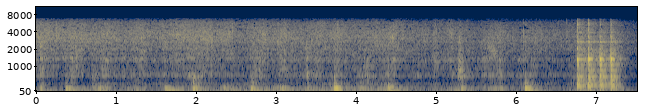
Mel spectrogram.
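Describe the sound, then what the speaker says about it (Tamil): Masala spices for mushroom kaalan sizzle and fry in oil while a spoon stirs and scrapes the pan, ending with a few sharp metallic knocks. "இந்த ஆயில் கூட அது நல்லா ஃப்ரை ஆகணும் நம்மளுக்கு."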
